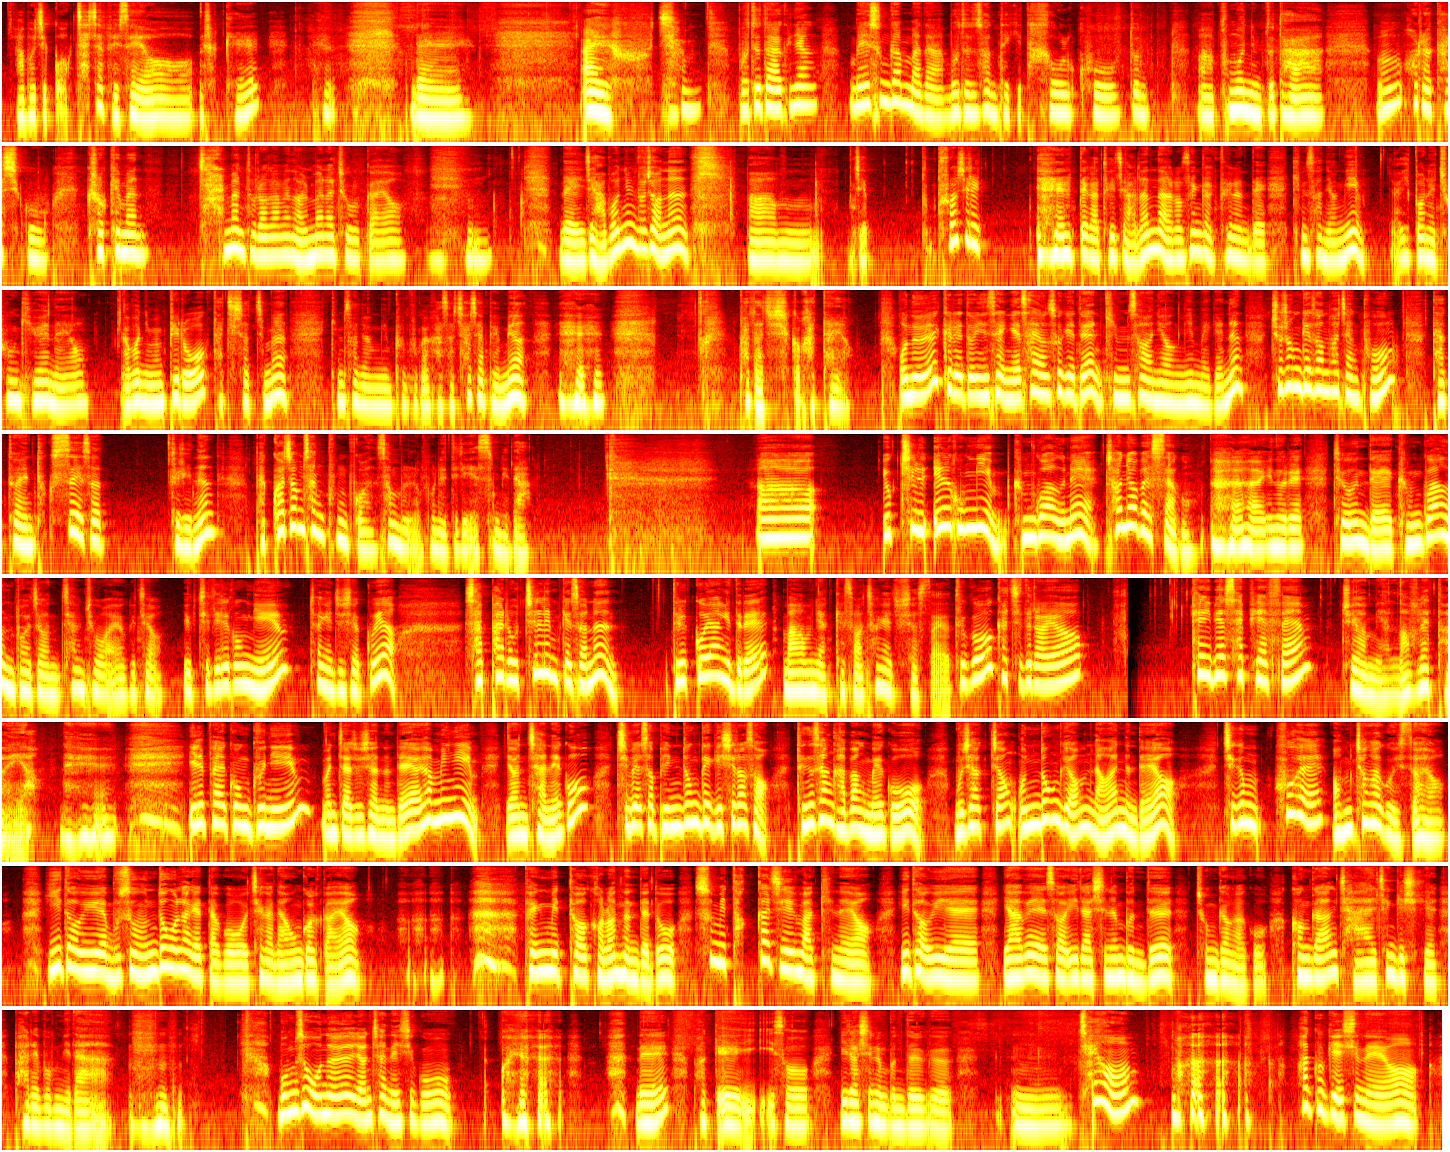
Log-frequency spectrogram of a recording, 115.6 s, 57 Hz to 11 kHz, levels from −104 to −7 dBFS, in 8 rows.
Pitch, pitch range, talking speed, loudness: 180 Hz, 150-220 Hz, 220 characters per minute, -17 LUFS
